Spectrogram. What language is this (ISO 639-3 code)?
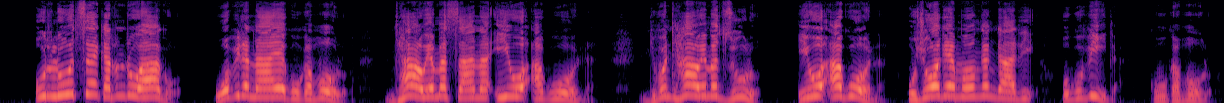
nya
